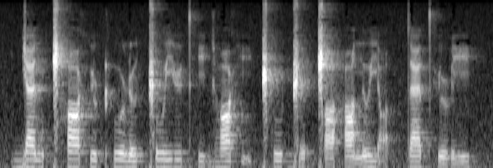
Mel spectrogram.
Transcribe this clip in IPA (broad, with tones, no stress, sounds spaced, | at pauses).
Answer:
ɟ æ˦˨ n ǁʰ ɑ˦ x y˧ ʈʰ u˦˨ ɳ ɯ˧ ǁ u˦ j y˦ t̪ʰ i˨ ɡʱ ɑ˦ x ḭ˨˦ ǁʰ u˦ ɡ͡ǁ ø˧ ǁ ɑ˨ h ɑ˦˨ n ɯ˦ j ɑ̰˨ tː æ˦ t̪ʰ y˧ ɽ i˦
